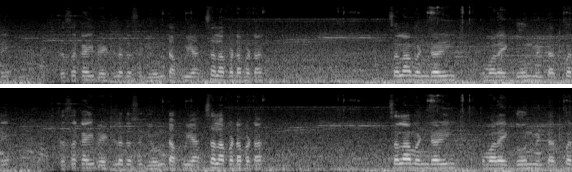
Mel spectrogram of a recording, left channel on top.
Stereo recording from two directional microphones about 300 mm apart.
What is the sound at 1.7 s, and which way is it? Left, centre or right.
Speech, centre.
